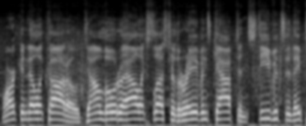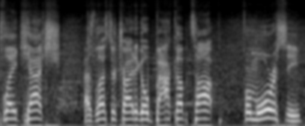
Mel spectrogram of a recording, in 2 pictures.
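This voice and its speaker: A man doing live radio play-by-play of ice hockey, describing each move and surging with excitement on big plays. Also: high voice, a little hiss or hum. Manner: rapid-fire descriptive calls with excited surges at big plays.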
